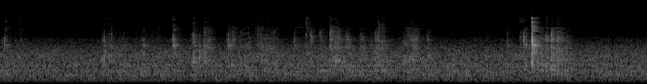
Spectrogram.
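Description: Hand tin snips cutting around the thin steel rim of a can lid, peeling off a curled strip: a run of small irregular metallic clicks and crunches, with one sharper snap about five seconds in.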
